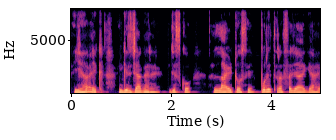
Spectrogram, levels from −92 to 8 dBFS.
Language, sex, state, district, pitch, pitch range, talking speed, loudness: Hindi, male, Jharkhand, Ranchi, 160 Hz, 155-165 Hz, 155 wpm, -15 LUFS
